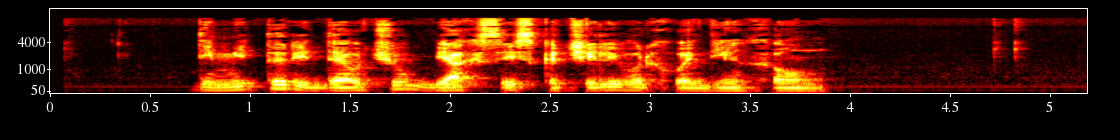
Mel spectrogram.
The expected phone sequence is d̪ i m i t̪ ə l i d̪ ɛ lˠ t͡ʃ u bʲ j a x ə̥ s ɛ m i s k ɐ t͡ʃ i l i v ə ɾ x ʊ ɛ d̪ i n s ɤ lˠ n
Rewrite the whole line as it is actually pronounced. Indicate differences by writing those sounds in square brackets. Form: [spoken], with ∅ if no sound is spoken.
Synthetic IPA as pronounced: d̪ i m i t̪ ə [ɾ] i d̪ ɛ lˠ t͡ʃ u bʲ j a x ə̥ s ɛ [∅] i s k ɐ t͡ʃ i l i v ə ɾ x ʊ ɛ d̪ i n [x] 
